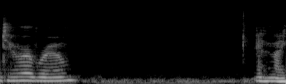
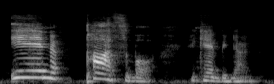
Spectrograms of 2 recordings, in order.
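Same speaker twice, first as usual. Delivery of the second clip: scoffing disbelief; 5 semitones higher, 7 dB louder than usual. Retold or imitated. Mocking her own disbelief.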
